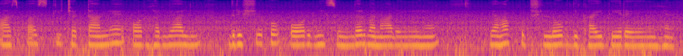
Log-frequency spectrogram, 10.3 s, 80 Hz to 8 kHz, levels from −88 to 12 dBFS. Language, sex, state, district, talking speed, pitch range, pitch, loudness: Hindi, female, Gujarat, Valsad, 115 wpm, 195-215 Hz, 205 Hz, -17 LUFS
